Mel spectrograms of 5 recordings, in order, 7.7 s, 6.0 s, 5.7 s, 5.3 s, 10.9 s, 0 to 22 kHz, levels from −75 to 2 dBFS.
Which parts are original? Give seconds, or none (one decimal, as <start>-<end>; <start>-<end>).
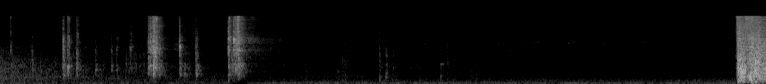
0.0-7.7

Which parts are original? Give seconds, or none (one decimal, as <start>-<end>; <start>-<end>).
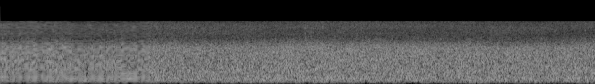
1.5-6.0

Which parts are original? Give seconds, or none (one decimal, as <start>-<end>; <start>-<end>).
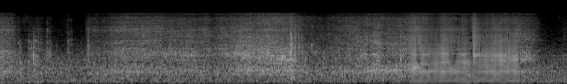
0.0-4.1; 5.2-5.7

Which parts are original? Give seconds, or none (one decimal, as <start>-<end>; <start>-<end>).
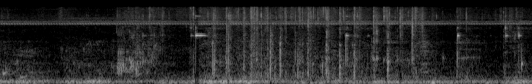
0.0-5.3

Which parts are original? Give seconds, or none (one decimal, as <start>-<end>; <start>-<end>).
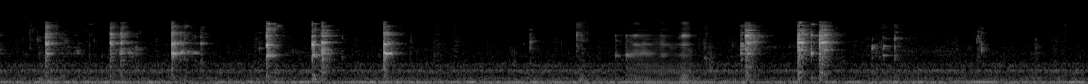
0.0-6.3; 6.9-10.9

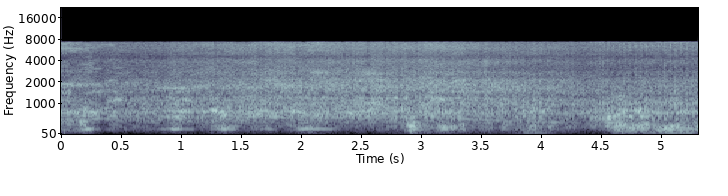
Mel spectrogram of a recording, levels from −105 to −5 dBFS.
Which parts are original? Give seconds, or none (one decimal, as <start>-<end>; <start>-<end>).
0.0-0.9; 4.5-5.3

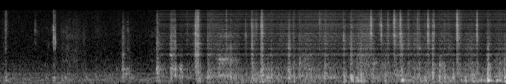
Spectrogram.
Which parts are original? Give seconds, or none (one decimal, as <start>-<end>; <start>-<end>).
0.0-1.6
